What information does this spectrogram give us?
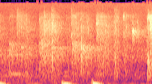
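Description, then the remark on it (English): An audience claps and applauds for itself for a brief moment, a scattered, moderately loud patter of many hands with a couple of heavier thumps mixed in and no voices over it. “Come on, that's you guys. Clap for yourself.”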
